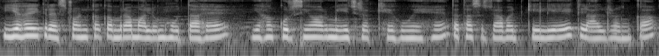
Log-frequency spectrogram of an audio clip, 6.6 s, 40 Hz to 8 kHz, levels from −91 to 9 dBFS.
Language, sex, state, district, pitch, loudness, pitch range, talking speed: Hindi, female, Rajasthan, Jaipur, 240 Hz, -19 LUFS, 230-250 Hz, 220 wpm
